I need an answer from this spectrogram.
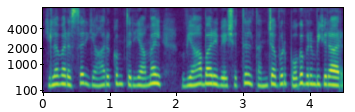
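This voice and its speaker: A woman voicing a humble boatman who speaks in a hushed, pleading way. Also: a little high, fairly even intonation, normal speed, no echo, natural voice. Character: humble boatman, anxious husband.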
